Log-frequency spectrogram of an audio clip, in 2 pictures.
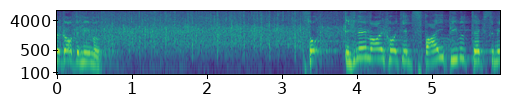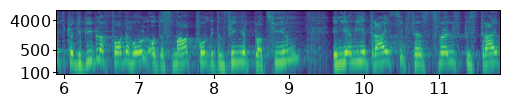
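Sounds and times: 
speech: 0.0s - 0.8s, 3.4s - 11.8s
audience applause: 0.0s - 4.6s.

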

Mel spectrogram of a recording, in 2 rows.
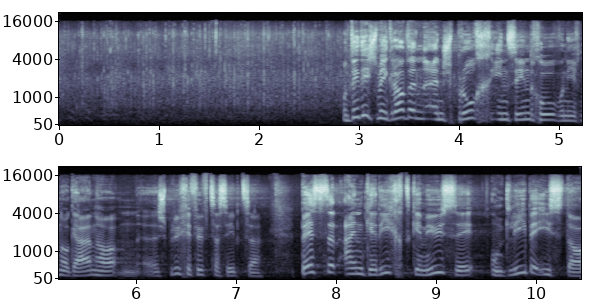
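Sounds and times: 
audience applause: 0.0s - 3.3s
speech: 2.8s - 10.4s.

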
